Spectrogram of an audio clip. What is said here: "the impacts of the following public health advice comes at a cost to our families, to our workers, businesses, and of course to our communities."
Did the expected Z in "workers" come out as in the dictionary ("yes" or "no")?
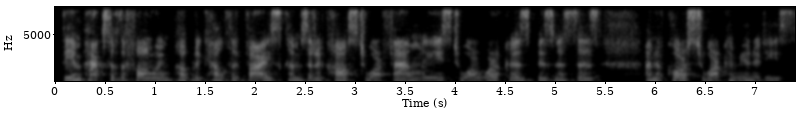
yes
